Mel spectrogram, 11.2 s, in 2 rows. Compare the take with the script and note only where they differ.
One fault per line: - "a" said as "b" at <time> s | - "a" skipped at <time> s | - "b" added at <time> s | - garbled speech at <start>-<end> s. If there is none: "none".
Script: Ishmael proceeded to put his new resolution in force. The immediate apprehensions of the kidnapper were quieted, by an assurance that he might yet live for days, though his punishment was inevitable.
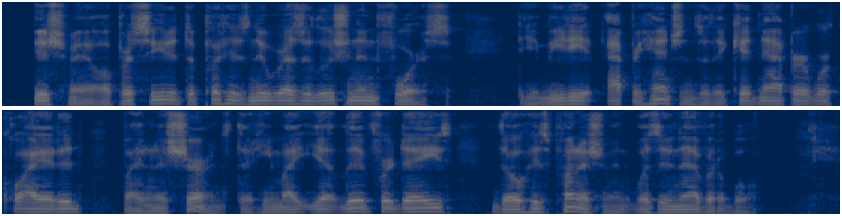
none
